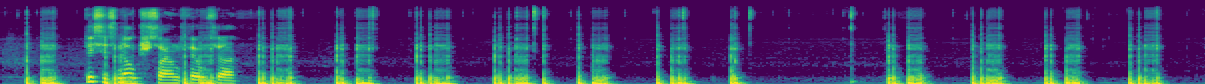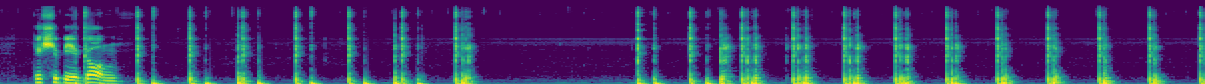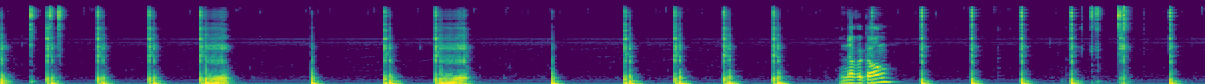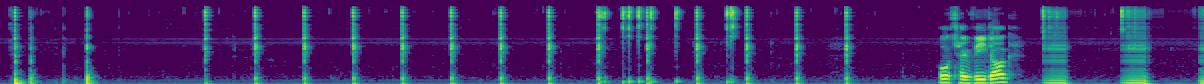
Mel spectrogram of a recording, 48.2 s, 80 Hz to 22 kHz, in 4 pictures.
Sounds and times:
Drum machine: 0.0s - 7.6s, 8.5s - 11.8s, 12.8s - 16.9s, 18.4s - 26.5s, 27.1s - 28.9s, 29.5s - 32.1s, 32.7s - 37.2s, 38.1s - 44.9s, 46.6s - 48.1s
Speech: 0.8s - 2.5s, 12.4s - 13.4s, 32.5s - 33.1s, 45.5s - 46.4s.

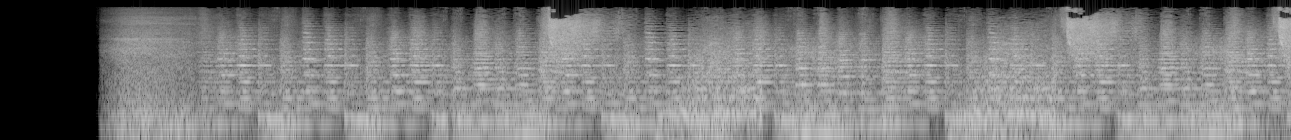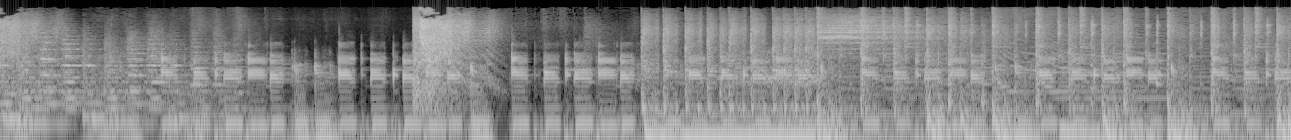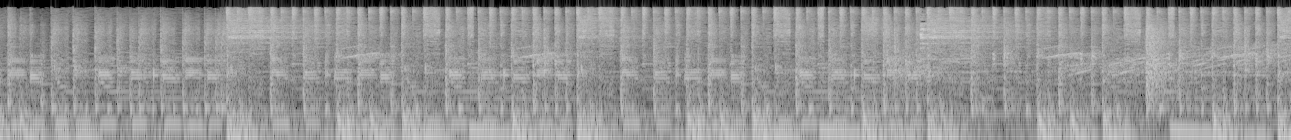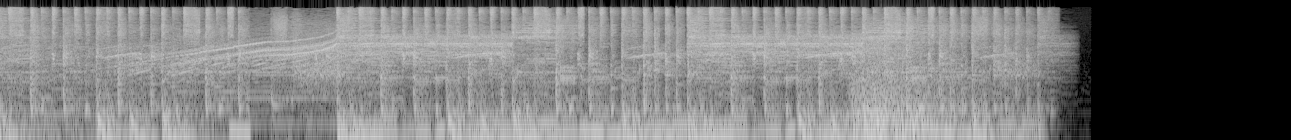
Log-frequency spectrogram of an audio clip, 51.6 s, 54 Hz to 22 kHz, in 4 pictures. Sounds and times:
Music: 1.9s - 49.6s.

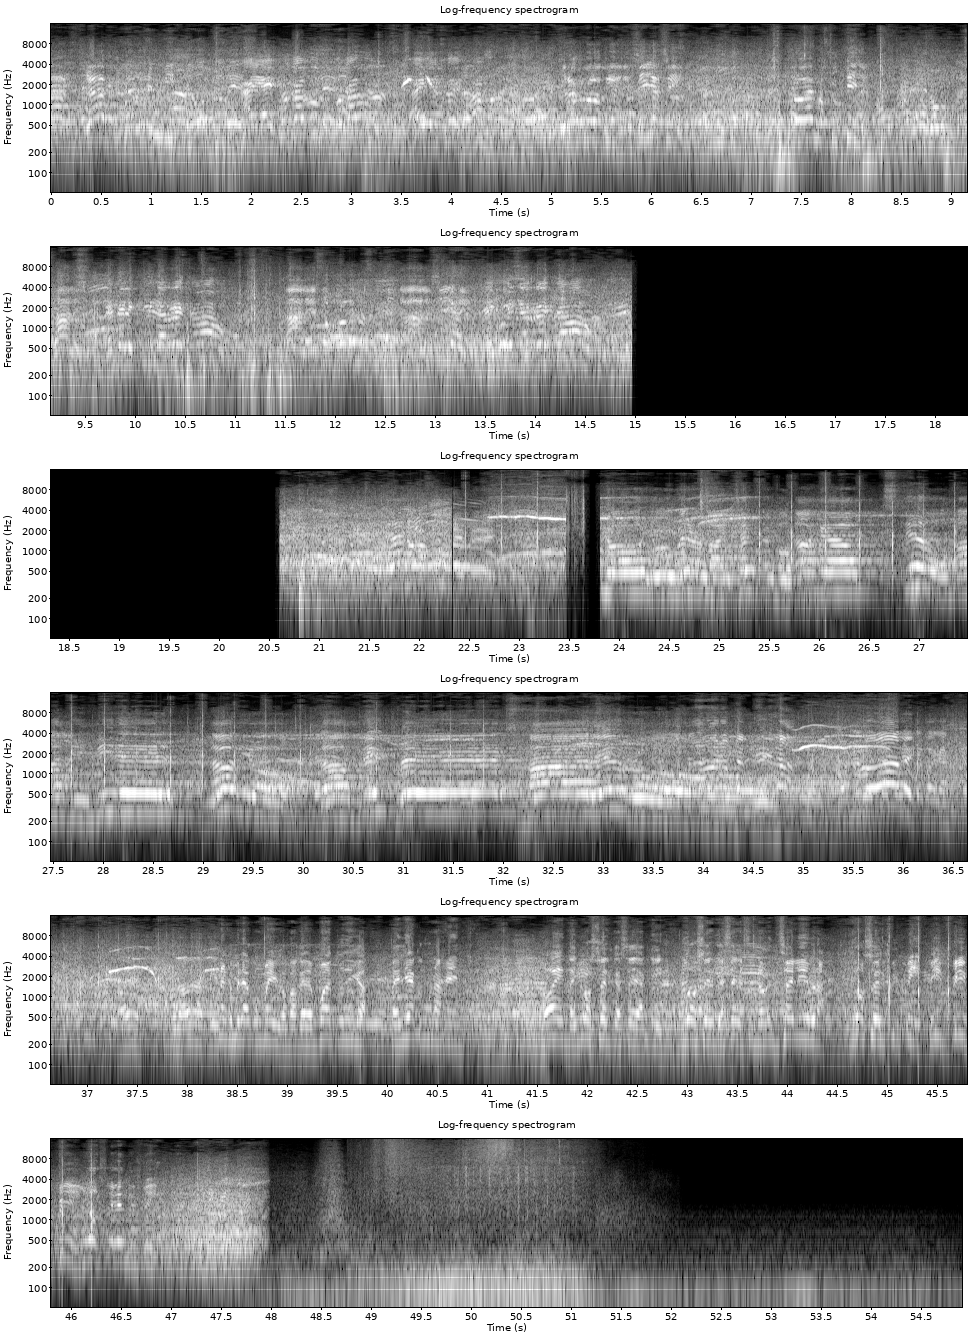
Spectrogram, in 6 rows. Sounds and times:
Speech: 0.0s - 15.0s, 23.8s - 36.5s, 37.3s - 40.9s, 41.5s - 47.6s.

